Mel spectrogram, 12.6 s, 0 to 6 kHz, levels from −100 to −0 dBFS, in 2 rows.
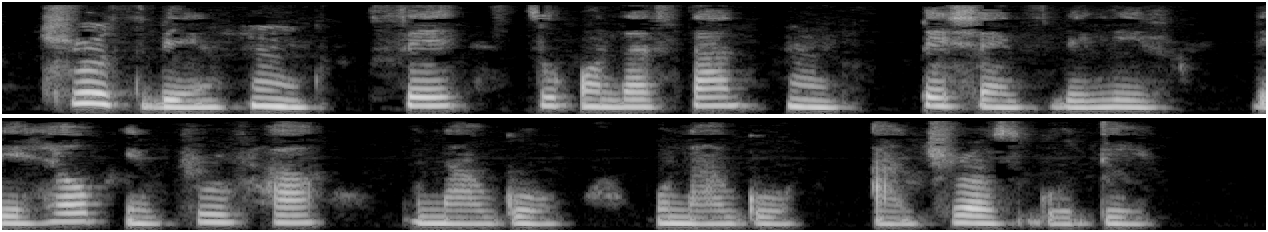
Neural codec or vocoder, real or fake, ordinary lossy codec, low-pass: none; real; MP3, 32 kbps; 5.4 kHz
